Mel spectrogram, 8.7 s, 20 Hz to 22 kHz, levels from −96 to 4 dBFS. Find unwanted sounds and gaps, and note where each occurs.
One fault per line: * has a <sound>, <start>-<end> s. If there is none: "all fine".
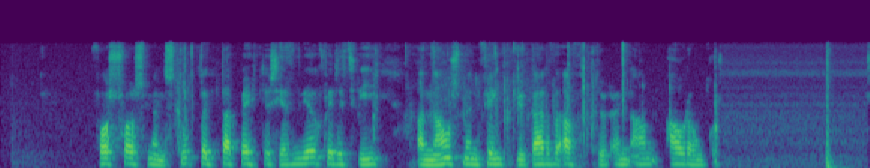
* has a thud, 8.3-8.5 s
